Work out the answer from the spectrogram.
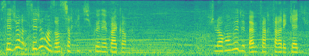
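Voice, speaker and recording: A woman's voice: a little high, quick pace, over music. A woman streaming a racing game, chatting to her audience, yelping at her mistakes and poking fun at herself. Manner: excitable, talks to her audience, yelps and self-mocks. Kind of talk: live gameplay commentary. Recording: racing game engine noise behind.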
